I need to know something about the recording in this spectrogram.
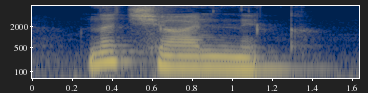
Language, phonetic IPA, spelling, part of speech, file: Ukrainian, [nɐˈt͡ʃalʲnek], начальник, noun, Uk-начальник.ogg
- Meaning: chief, head, commander, master, superior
